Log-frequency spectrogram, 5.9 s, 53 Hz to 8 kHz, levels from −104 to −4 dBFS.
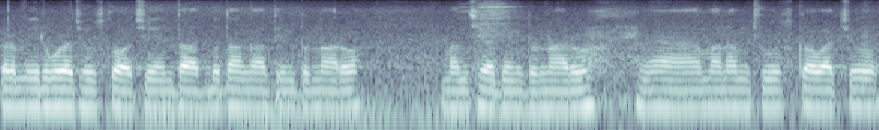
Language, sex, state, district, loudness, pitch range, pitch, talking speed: Telugu, male, Andhra Pradesh, Visakhapatnam, -17 LUFS, 120-125 Hz, 125 Hz, 125 wpm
